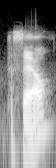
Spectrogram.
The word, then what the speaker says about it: Passau: So this is Passau, which I'm 100% sure is the way you pronounce that.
